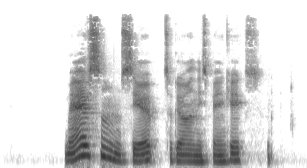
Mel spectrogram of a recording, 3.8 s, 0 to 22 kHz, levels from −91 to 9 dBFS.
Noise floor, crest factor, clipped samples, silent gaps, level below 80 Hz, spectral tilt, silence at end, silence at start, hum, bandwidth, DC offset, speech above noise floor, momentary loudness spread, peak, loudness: -82 dBFS; 18 dB; under 0.1%; none; -58 dBFS; -4.5 dB/octave; 0.45 s; 0.8 s; none; 16 kHz; under 0.1%; 63 dB; 10 LU; -2 dBFS; -19 LUFS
